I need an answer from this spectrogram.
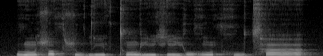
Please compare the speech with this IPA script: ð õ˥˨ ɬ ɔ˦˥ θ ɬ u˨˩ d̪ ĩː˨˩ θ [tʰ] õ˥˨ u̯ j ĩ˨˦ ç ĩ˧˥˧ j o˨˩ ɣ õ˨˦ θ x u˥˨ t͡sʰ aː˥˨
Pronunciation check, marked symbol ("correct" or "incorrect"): correct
